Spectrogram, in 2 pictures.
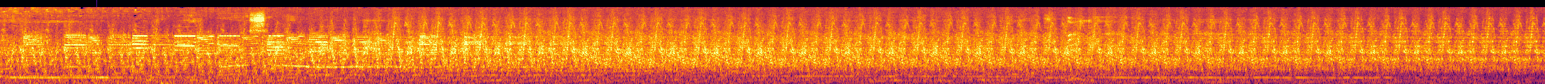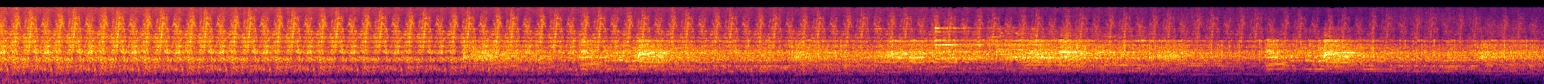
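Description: Live electronic jazz band music: a dense, droning wash with a held low tone that slowly fades, thinning out about two-thirds of the way through into sparser sounds as the next piece begins.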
